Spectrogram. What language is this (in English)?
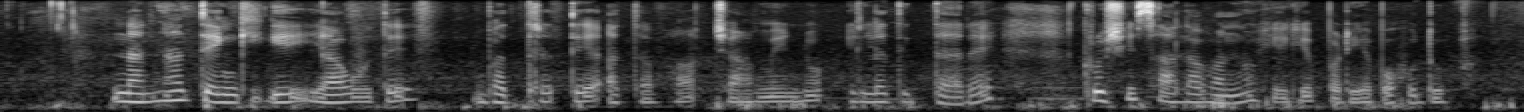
Kannada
